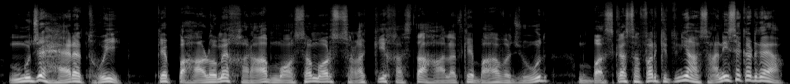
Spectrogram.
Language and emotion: Urdu, surprised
